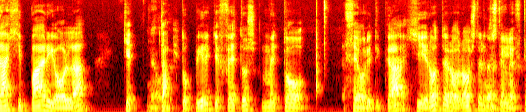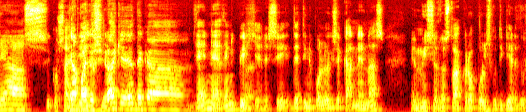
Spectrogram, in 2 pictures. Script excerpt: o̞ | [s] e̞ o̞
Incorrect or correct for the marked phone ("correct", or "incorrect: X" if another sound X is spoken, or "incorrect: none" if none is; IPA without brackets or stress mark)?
incorrect: θ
